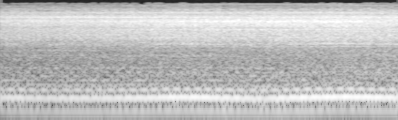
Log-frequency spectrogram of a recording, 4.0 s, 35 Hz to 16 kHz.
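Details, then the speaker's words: Twin-turbo MG Midget project, first startup, about 50 psi oil pressure; steady, even low idle rumble; a tap heard at first start, thought from the lifter area, has gone away, no ticking or tapping: normal idle. "there was that freaking tap when it first started up and now I went away so anybody goes back here I thought it sounded like from the lifter area or something"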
